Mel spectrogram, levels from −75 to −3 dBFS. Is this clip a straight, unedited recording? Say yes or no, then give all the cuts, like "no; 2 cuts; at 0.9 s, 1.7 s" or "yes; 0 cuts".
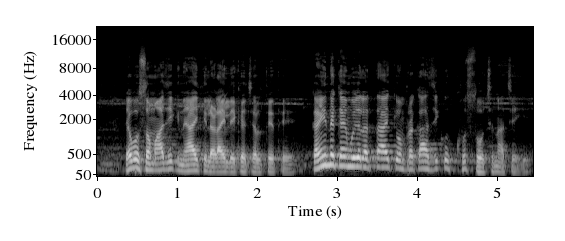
no; 1 cut; at 2.5 s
